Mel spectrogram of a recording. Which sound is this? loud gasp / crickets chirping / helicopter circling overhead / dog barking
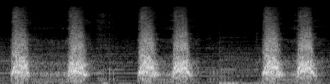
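dog barking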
